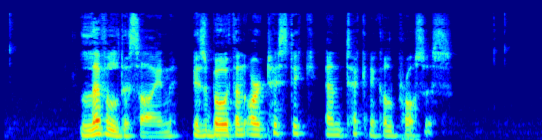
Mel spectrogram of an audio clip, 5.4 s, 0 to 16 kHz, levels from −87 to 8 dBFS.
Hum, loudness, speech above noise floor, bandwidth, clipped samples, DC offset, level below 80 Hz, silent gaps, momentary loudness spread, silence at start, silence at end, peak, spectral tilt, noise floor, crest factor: none; -25 LUFS; 49 dB; 11.5 kHz; under 0.1%; under 0.1%; -60 dBFS; none; 17 LU; 0.8 s; 0.95 s; -2 dBFS; -5 dB/octave; -74 dBFS; 24 dB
